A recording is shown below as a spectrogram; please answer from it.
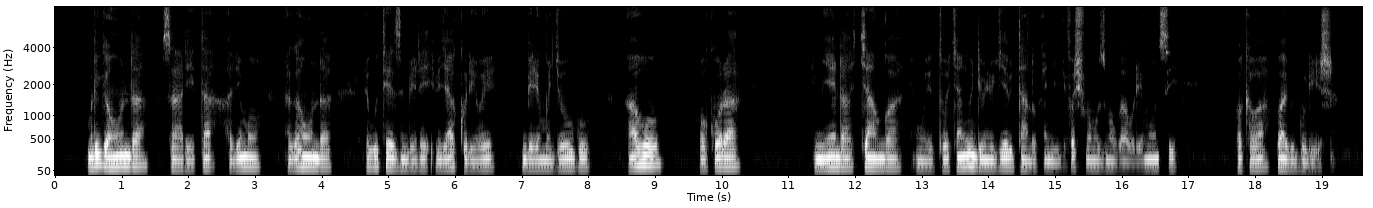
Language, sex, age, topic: Kinyarwanda, male, 25-35, finance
